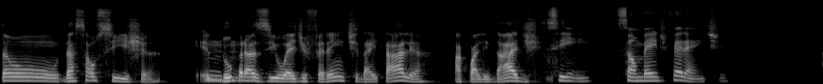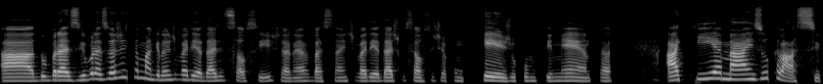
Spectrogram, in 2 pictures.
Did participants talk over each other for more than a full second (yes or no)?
no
